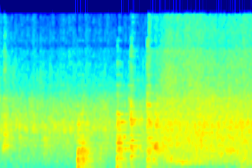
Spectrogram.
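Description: Tomato masala frying in a pan over a gas flame gives a steady bright sizzle throughout, with a few short stirring scrapes near the middle.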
